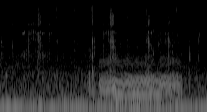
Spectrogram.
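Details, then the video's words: Sleeping cat gives one drawn-out, low buzzing snore of about a second and a half, layered with faint clicks and a constant background hum. "고양이 코골이 소리"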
